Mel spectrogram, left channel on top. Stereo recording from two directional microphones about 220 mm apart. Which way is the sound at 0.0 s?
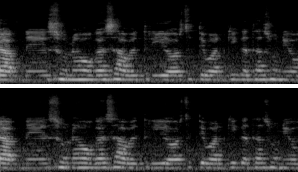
Centre (ahead or behind).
